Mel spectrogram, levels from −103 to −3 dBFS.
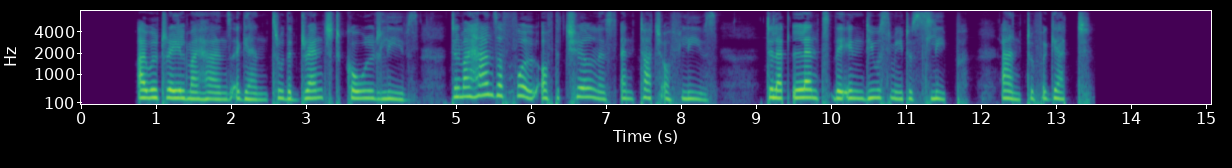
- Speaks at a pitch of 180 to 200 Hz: No, high, 230 Hz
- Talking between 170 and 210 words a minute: No, slow, 135 wpm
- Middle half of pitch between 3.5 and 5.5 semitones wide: No, average, 2.7 semitones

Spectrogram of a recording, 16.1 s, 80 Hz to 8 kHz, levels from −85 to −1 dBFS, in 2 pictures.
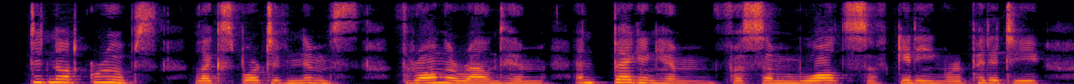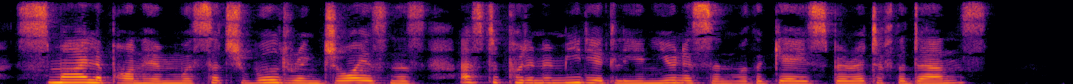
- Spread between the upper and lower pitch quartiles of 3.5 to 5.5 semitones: No, average, 2.9 semitones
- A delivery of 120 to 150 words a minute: Yes, average, 145 wpm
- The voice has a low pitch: No, high, 215 Hz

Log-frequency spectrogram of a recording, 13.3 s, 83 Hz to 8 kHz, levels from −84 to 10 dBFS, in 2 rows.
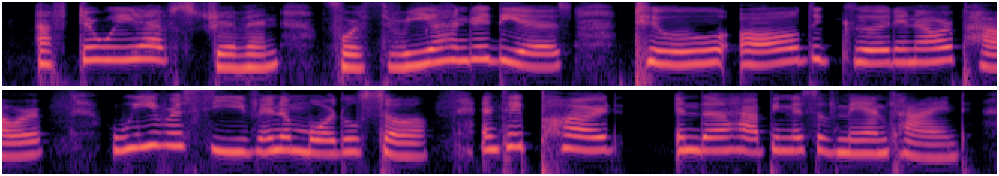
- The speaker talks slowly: Yes, slow, 125 wpm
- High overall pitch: Yes, very high, 300 Hz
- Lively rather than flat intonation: No, average, 3.6 semitones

